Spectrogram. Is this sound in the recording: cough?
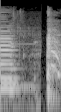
yes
